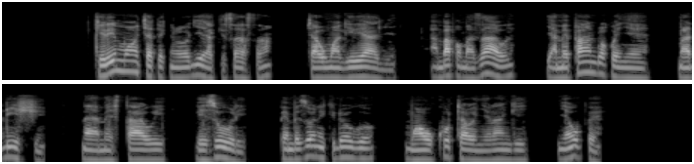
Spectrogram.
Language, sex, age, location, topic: Swahili, male, 25-35, Dar es Salaam, agriculture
